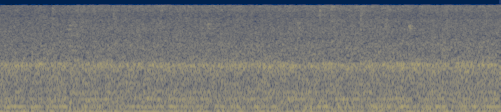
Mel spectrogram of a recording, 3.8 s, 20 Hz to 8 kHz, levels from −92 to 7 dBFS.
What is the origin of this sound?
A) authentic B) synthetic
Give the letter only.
A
